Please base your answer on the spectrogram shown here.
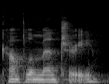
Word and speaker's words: complimentary: we'd have compliment mentary complimentary M complimentary um we also I think sometimes rather than saying erri complimentary um we might just go complimentary um with losing a syllable there in which case we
